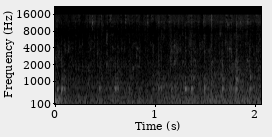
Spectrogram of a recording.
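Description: Aquarium water trickling steadily at the surface, with small drips.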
